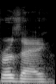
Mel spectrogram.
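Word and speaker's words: Rosé: Also, you know, we're going to see some Super Saiyan Ros. And yes, it's pronounced Ros.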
